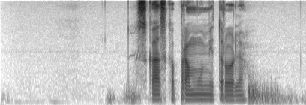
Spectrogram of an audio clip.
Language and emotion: Russian, neutral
